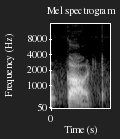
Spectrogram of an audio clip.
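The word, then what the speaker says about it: caught: जैसे कि सी ए यू जी एच टी, ये क्या हो गया? काट। तो इसमें जी एच को नहीं पढ़ते हैं, ये साइलेंट रहता है।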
